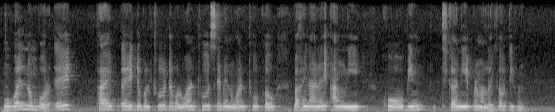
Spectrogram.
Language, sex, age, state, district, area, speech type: Bodo, female, 30-45, Assam, Kokrajhar, rural, read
